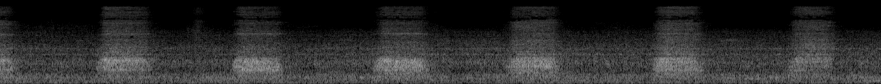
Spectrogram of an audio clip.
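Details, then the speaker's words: Vocally imitated pansystolic murmur of mitral regurgitation on a dummy patient, stethoscope diaphragm at the apex (mitral area), radiating to the axilla: regular blowing whooshes engulfing the first and second heart sounds. "The murmur is completely engulfing the first heart sound and the second heart sound, so it is a pansystolic murmur."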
